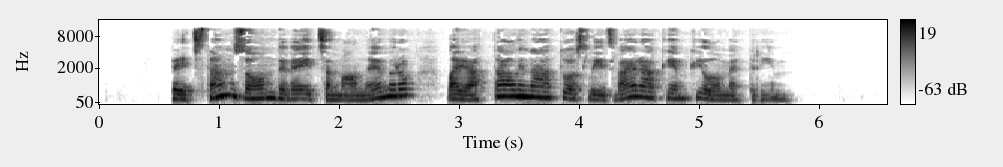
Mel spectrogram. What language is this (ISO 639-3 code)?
lav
